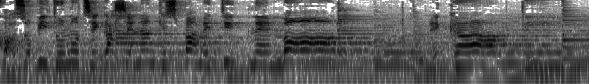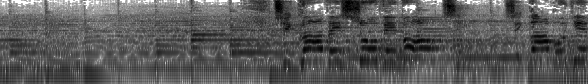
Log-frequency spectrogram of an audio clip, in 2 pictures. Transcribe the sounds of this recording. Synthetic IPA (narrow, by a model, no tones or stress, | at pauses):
kɔzobit̪onoseɡasenaŋkespamet̪ːit̪nemːɔɾ | nekːat̪i | seɡɔvesovevɔt̪se | seɡɔvoje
